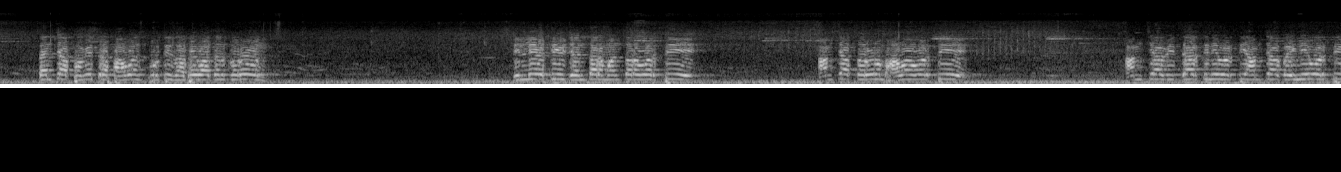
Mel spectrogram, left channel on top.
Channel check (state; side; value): silent; right; digital silence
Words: त्यांच्या पवित्र पावन स्फूर्तीस अभिवादन करून दिल्ली येथील जंतर मंतरवरती आमच्या तरुण भावावरती, आमच्या विद्यार्थिनीवरती, आमच्या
